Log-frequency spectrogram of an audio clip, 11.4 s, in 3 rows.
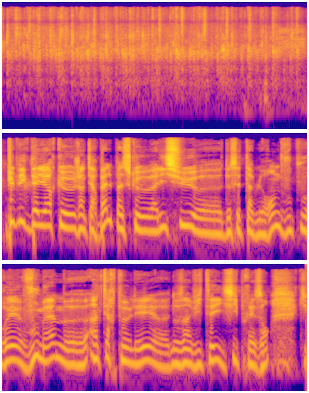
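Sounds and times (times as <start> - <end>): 
audience applause: 0.0 - 4.2
speech: 3.9 - 11.4.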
